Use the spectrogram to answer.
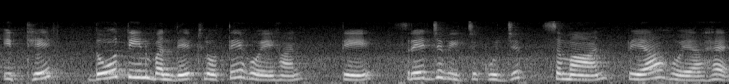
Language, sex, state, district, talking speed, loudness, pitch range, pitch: Punjabi, female, Punjab, Pathankot, 125 wpm, -13 LUFS, 225-295 Hz, 245 Hz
